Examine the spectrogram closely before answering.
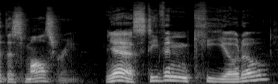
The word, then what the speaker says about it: Chiodo: Yeah, Stephen Chiodo. I think that's how you say it because it sounds like an Italian name. Yeah. Or Kyoto?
